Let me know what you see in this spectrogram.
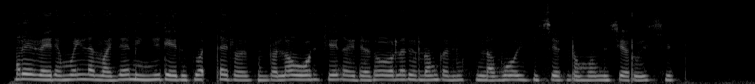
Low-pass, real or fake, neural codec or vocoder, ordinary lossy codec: none; fake; codec, 44.1 kHz, 1.7 kbps, Pupu-Codec; none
